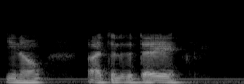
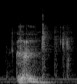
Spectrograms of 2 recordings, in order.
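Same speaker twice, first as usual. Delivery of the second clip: throat clearing; 7 semitones higher than usual. Real, not acted.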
